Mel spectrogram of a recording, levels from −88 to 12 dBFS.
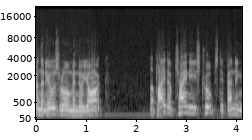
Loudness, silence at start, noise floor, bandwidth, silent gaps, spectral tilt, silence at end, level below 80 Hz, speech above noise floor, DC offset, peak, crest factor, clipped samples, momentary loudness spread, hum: -17 LUFS; 0 s; -52 dBFS; 20 kHz; none; -6 dB/octave; 0 s; -62 dBFS; 35 dB; under 0.1%; 0 dBFS; 18 dB; under 0.1%; 9 LU; none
